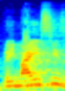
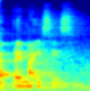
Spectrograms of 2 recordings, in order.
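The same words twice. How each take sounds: First: प्रीमाइसिस with a long ee, marked as wrong; wrong pronunciation. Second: प्रेमाइसिस with a short e; correct pronunciation. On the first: Teacher showing the wrong form. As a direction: say प्रीमाइसिस as pree-mice-is, the wrong way. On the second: Teacher correcting to the right form. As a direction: say प्रेमाइसिस as prem-ice-is. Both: Shown as a demonstration. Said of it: "प्रीमाइसिस नहीं होता".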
